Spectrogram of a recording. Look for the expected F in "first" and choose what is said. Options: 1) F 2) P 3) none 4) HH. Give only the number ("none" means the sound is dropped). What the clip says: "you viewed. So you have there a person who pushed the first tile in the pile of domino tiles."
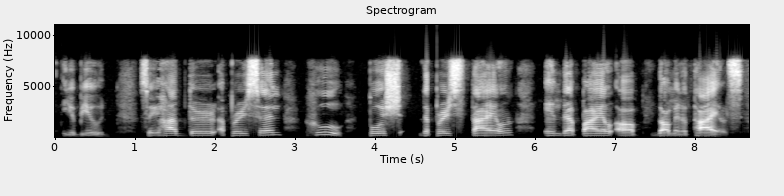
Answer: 2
